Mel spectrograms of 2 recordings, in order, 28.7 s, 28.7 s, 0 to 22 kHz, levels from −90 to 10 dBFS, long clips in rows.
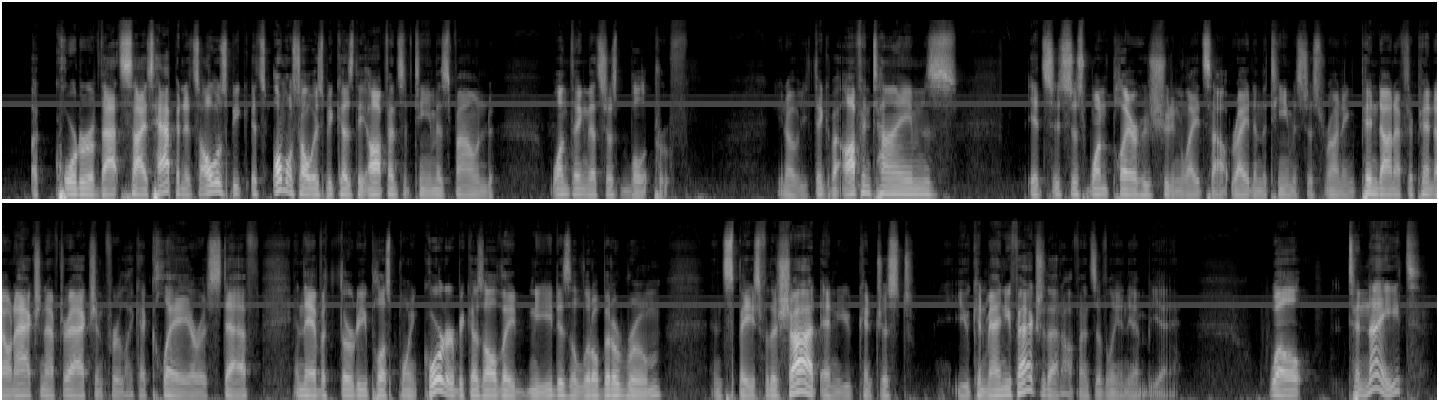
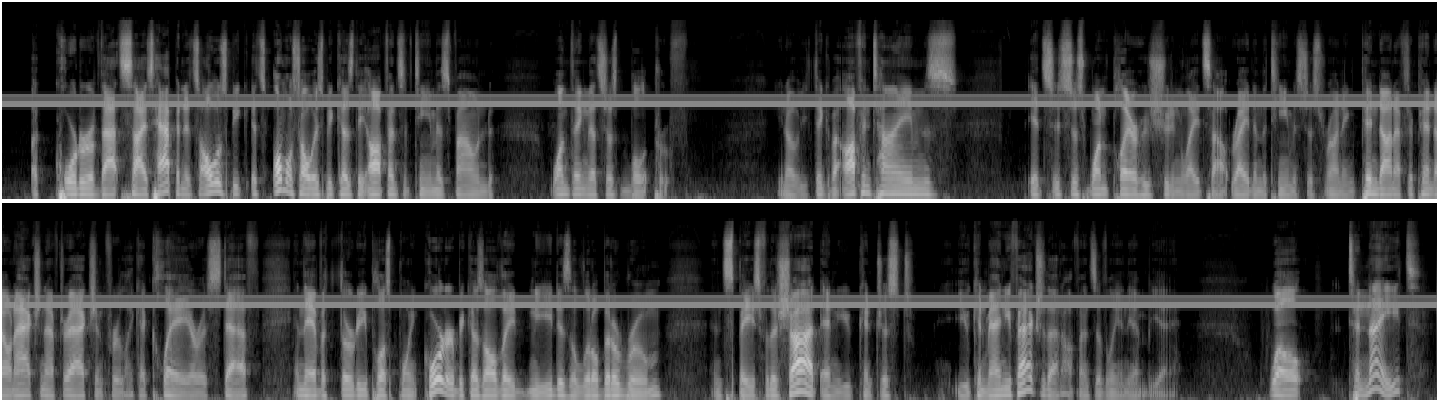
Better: first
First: high-pitched whine; faint; throughout; 2.5 kHz, 30 dB below the speech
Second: high-pitched whine; loud; throughout; 2.5 kHz, 7 dB below the speech

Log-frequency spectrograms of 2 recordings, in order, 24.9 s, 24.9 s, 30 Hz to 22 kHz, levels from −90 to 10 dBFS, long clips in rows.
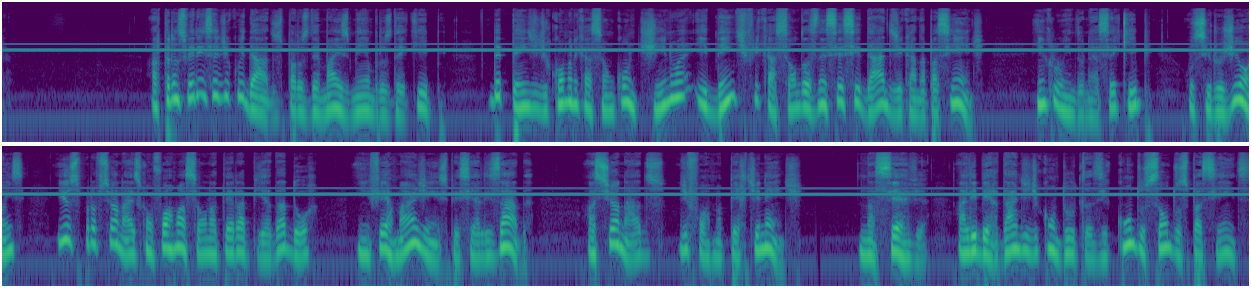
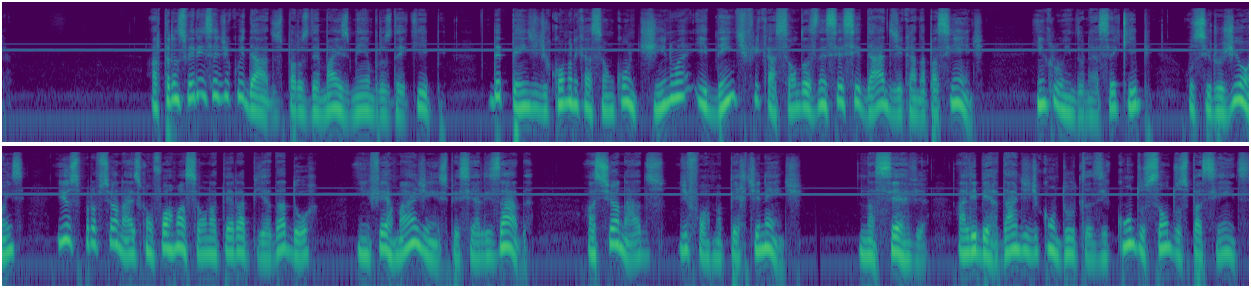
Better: second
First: high-pitched whine; loud; throughout; 2.5 kHz, 8 dB below the speech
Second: high-pitched whine; faint; throughout; 2.5 kHz, 25 dB below the speech

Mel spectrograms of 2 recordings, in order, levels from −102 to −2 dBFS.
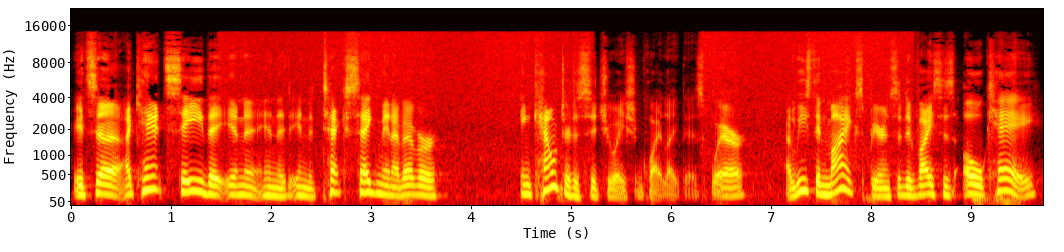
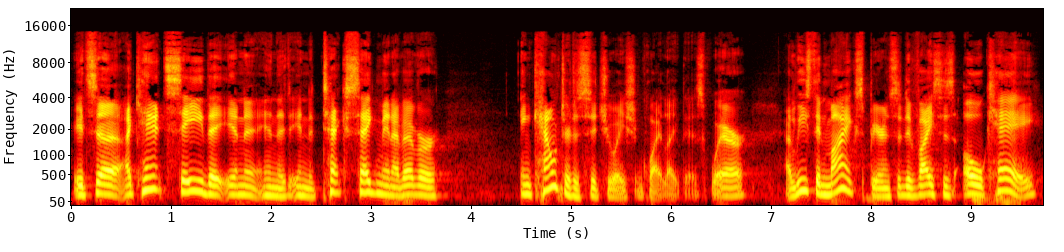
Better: second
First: hiss; faint; from 1.5 to 5 s and from 6.5 to 8.5 s; 20 dB below the speech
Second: none

